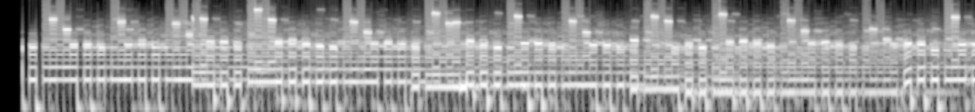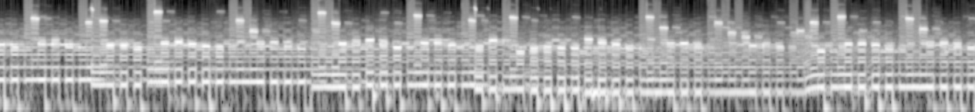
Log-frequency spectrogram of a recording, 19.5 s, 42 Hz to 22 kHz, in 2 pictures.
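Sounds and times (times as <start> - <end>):
MOOG MAVIS synthesizer bubble sounds with RE 301 tape echo: 0.2 - 19.4.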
